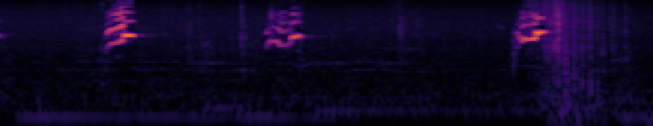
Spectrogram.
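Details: Javan myna that reportedly can talk, uttering three twisting, wavering syllables, the first two close together and the last followed by a brief scratchy rustle, with little background noise.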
